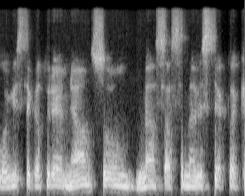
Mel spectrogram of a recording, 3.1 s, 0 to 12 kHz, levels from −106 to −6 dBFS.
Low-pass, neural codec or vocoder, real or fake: 9.9 kHz; vocoder, 22.05 kHz, 80 mel bands, WaveNeXt; fake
